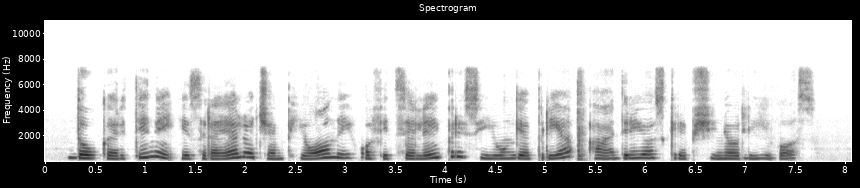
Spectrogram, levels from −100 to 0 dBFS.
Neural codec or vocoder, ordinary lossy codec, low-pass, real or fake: codec, 16 kHz, 16 kbps, FreqCodec, smaller model; MP3, 96 kbps; 7.2 kHz; fake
